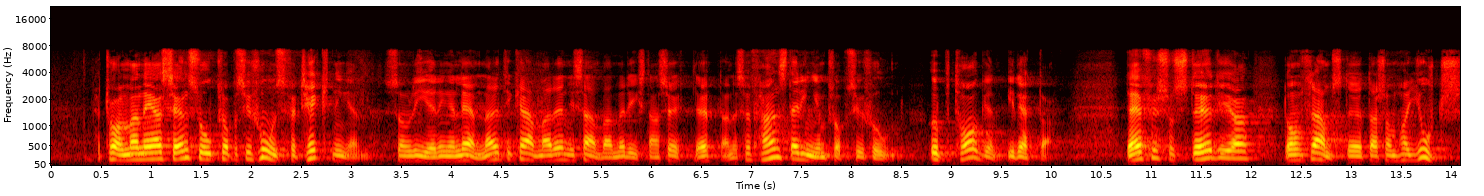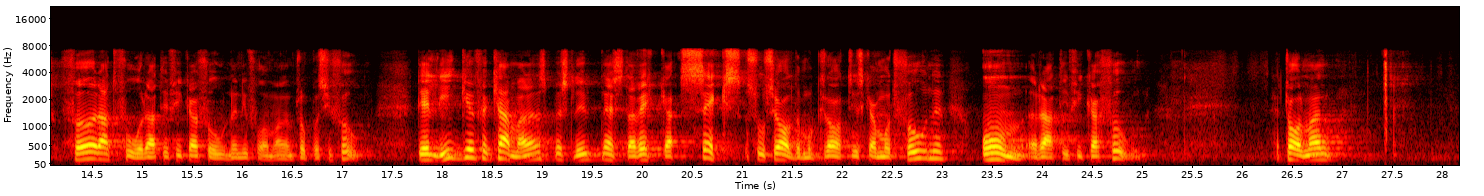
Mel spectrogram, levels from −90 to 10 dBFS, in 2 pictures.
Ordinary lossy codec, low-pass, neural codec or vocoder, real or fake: none; 7.2 kHz; none; real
